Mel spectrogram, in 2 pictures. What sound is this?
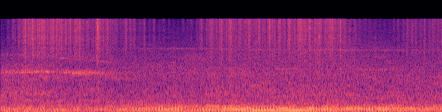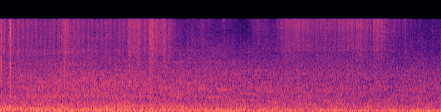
The rustling sound is created by shaking dried flowers.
